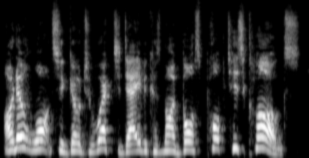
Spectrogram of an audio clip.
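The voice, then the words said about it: Put-on British accent, childlike. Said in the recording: “do it in your British accent ... Why did your British accent that time sound like Tiny Tim? Or no, it sounded like Oliver.”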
